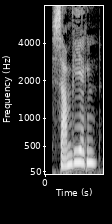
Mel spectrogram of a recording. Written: samvirken

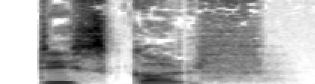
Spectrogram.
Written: DISC

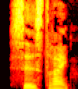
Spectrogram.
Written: sædstreng

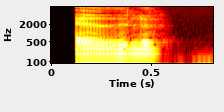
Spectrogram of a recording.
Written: adle

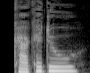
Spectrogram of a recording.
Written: kakadue

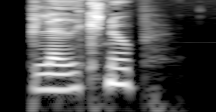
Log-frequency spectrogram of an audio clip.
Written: bladknop

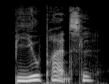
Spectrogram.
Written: biobrændsel

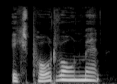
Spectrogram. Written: eksportvognmand

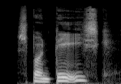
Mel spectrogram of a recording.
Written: spondæisk

